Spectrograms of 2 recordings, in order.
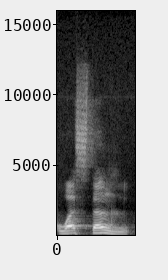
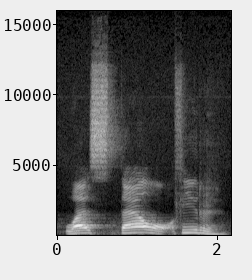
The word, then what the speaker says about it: واستغفره: Ya, kita baca tebal tidak dibaca wastagh, tapi dibaca tebal. Wastaghfir.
